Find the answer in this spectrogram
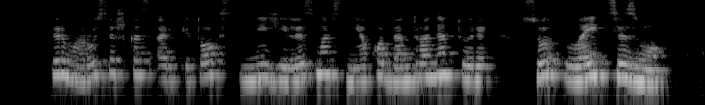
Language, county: Lithuanian, Šiauliai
